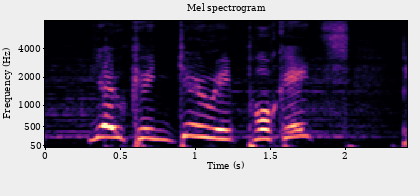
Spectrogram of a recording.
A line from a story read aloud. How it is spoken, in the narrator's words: Petey called out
